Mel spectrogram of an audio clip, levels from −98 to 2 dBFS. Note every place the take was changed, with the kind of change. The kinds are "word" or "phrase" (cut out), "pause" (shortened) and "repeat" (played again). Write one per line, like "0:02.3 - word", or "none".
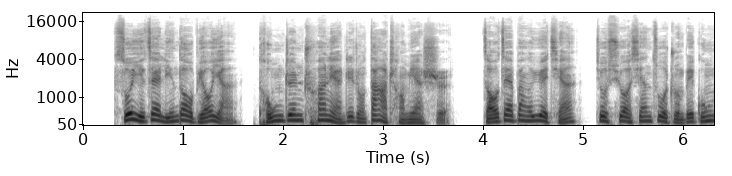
none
